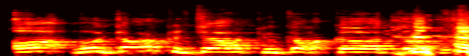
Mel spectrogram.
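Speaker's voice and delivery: put-on high-pitched caricature of an uneducated Brit's accent; mock uneducated British accent. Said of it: "uneducated side of it of like".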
